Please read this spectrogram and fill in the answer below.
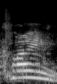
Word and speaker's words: climb: You can Climb without the B. climb. The B is silent. Be silent. Be careful of the pronunciation.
